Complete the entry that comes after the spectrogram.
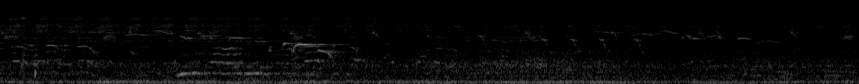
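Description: Several birds chirping and calling in short, quick notes over a steady low background rumble.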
